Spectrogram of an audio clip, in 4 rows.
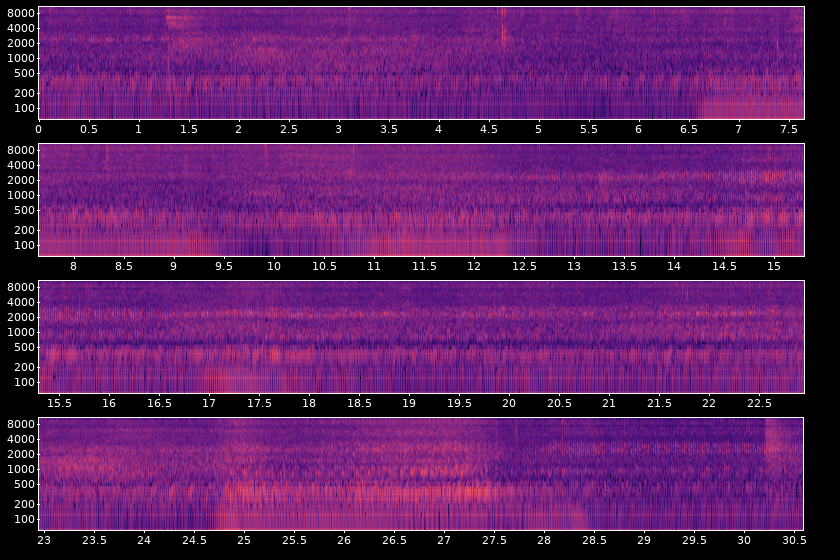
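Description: The supercharged 6.2-litre HEMI V8 of a 2023 Dodge Charger SRT Hellcat Redeye Jailbreak, idling and blipped in about five revs, the first and last held for two to three seconds. It is heard with only the mid muffler deleted and the rear mufflers still in place: louder than stock.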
